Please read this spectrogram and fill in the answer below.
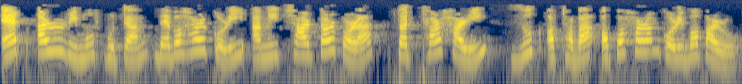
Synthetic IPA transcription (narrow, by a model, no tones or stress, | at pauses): ɛpaɹuɹimubʱbutambɛbɔɦaɹkoɹiamit͡ʃʰaɹtɔɹpɔɹatɔtʰːɔɹxaɹi | zukɔtʰɔbaʔɔpɔxaɹɔnkoɹibɔpaɹʊ̃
